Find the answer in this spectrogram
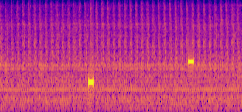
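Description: Film-leader countdown sound effect: short beeps one second apart over a steady hiss and faint hum. One beep comes about a second in, and a higher-pitched beep comes near the end.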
